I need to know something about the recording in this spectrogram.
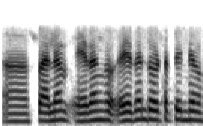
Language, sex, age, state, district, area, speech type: Malayalam, female, 45-60, Kerala, Alappuzha, rural, conversation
